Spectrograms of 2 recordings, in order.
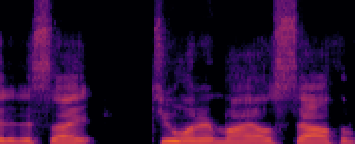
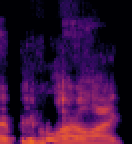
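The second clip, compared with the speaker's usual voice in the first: ordinary talk, nothing marked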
